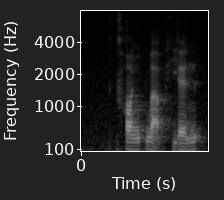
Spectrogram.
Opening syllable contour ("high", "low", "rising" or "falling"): rising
